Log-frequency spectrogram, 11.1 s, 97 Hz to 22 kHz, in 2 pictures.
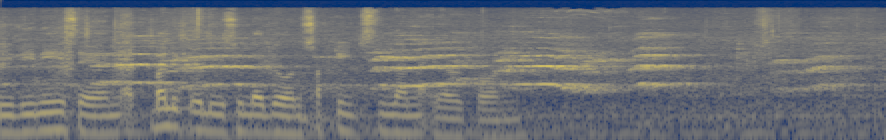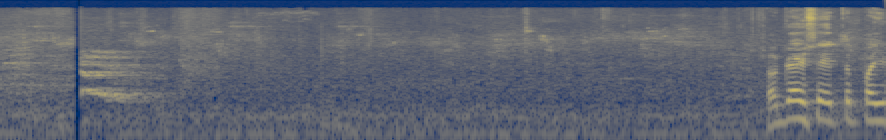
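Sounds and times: dogs whining and yipping: 0.0s - 6.7s.

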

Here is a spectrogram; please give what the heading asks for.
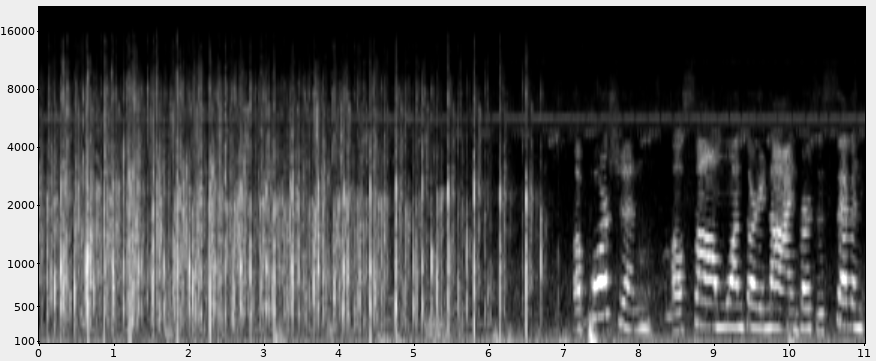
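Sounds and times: crowd clapping: 0.0s - 6.9s.

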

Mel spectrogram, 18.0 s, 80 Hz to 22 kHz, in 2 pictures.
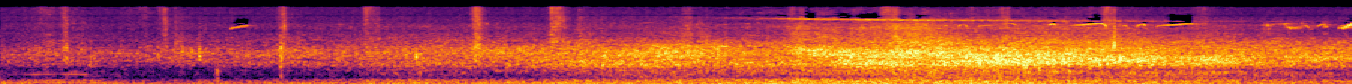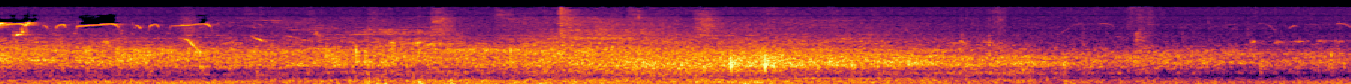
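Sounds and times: vehicle engine humming: 0.0s - 18.0s.

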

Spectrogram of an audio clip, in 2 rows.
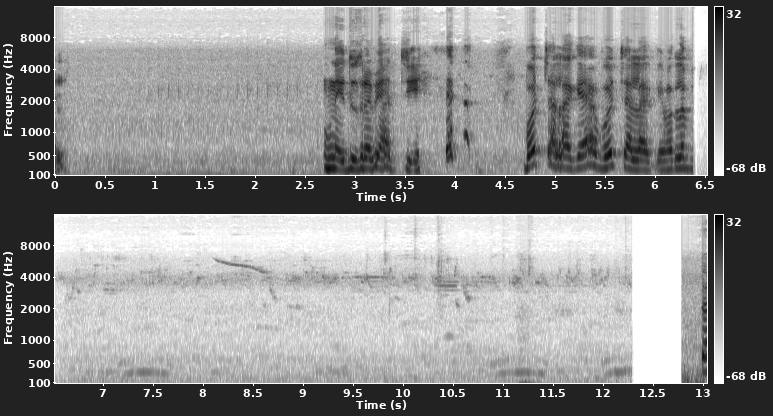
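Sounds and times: high bird chirps: 6.5s - 12.3s
bird cooing: 6.9s - 8.3s, 9.0s - 12.3s.

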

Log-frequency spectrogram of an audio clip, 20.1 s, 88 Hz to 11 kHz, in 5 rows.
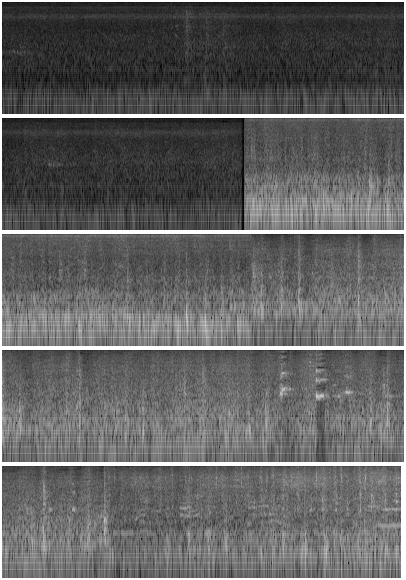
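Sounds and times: train rumble: 0.0s - 20.0s
wheels clacking over rail joints: 6.4s - 20.0s.

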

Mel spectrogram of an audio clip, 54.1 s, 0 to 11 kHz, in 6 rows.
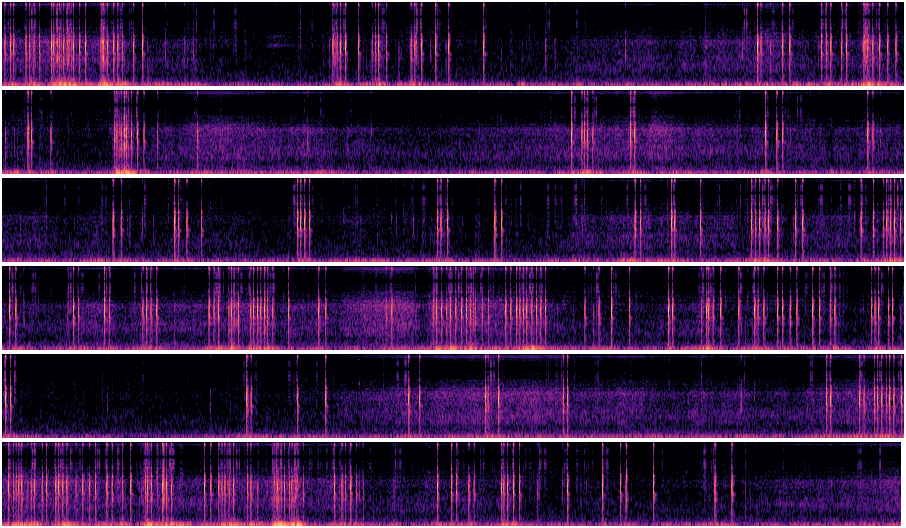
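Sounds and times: bike rattling over gravel: 0.0s - 12.6s, 14.2s - 36.4s, 38.4s - 52.6s.

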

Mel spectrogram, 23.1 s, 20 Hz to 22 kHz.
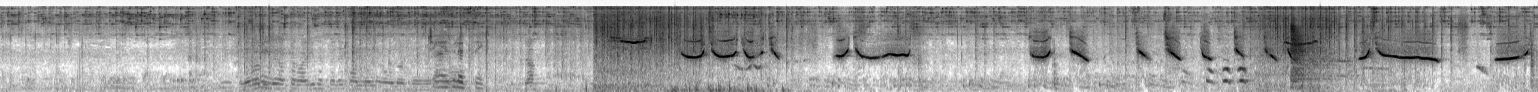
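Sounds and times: person whistling: 9.2s - 11.9s, 12.5s - 13.8s, 15.4s - 16.4s, 17.1s - 23.0s
rustling: 18.9s - 23.0s.

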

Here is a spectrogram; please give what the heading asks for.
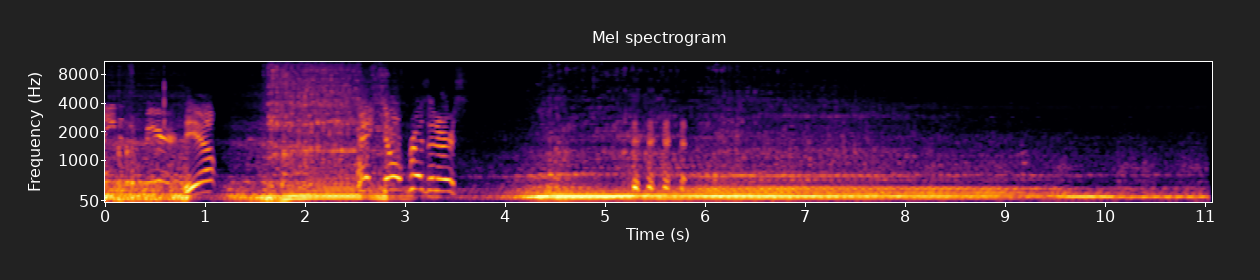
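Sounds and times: car engine pulling under throttle: 0.0s - 11.0s.

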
